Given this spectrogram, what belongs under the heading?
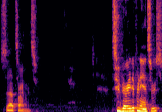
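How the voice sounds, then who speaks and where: A man talks at a very fast pace, somewhat breathy, with ordinary pitch variation. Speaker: math teacher. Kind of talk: tutorial. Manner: casual.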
